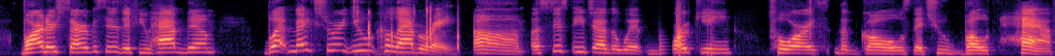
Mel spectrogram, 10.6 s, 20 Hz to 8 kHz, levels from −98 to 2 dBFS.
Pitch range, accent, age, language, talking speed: 190-240 Hz, American, 30-49, English, 135 wpm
